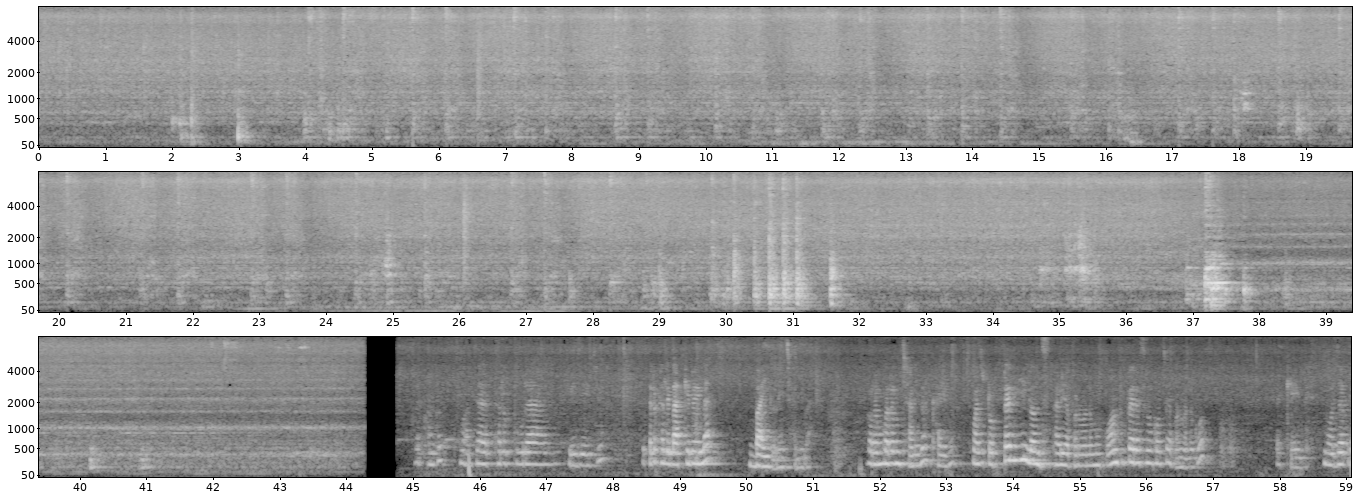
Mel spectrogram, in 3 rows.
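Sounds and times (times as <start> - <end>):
vegetables sizzling in oil: 0.0 - 59.0
spatula scraping metal pan: 34.6 - 35.7.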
